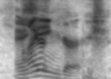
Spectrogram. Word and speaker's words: Ayinger: It is Ayinger.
